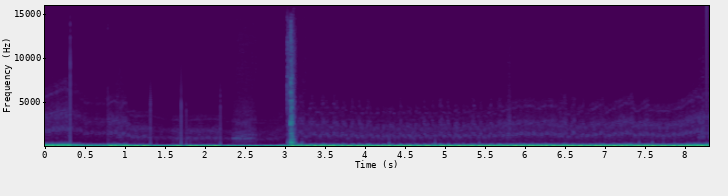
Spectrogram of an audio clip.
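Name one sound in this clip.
A car engine rumbles low and steady, revving as the vehicle climbs.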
